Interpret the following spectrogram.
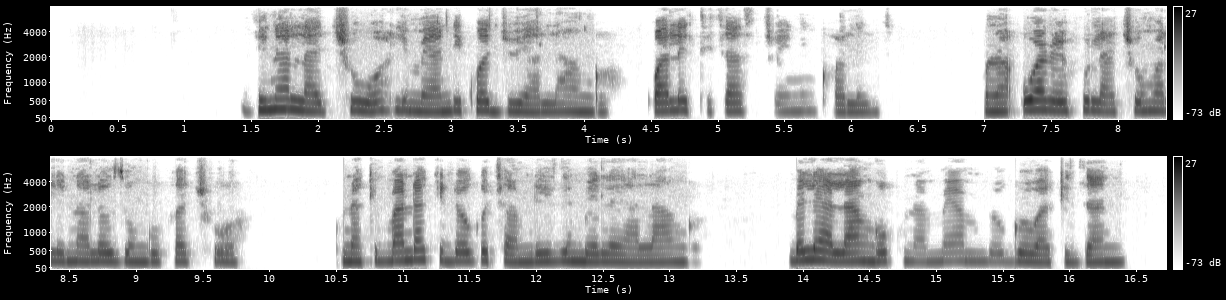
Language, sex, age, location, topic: Swahili, female, 18-24, Mombasa, education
